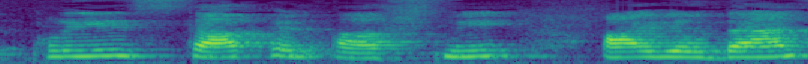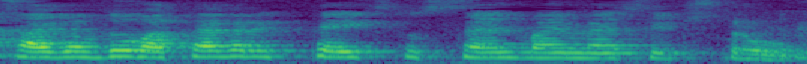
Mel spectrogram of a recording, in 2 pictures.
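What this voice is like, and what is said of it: Heavy non-native English accent. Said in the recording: “I have a very heavy accent”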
